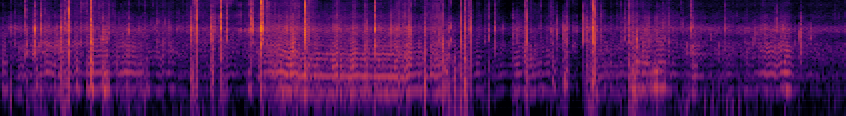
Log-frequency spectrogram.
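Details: Agitated honeybees in a barrel hive being cut apart for relocation to Miss Bee Haven. A low humming swarm buzz runs throughout, repeatedly interrupted by loud clicks, taps and knocking from the work on the comb.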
